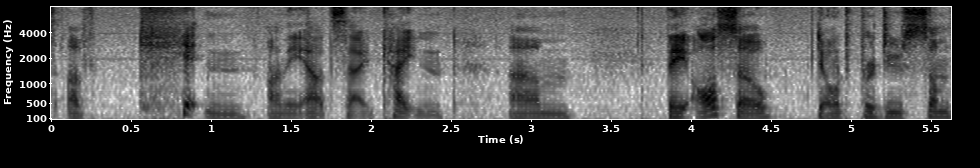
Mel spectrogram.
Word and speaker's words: chitin: the chitin was unusual the kite the kitten whatever i pronounce it as uh today um does not hard to nail down it's chitin i just always [ __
